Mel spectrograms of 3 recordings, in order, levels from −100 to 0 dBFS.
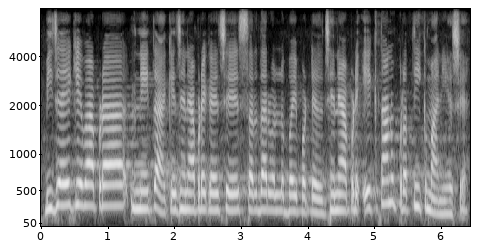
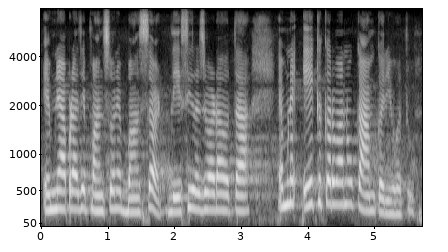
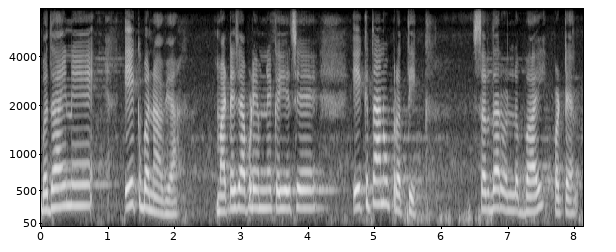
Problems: none marked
